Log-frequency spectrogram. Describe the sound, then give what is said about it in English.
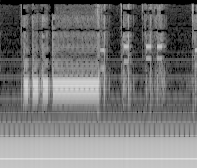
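Telephone keypad tones dialing a fax-back line on a three-way call: three quick beeps, one long held tone, then a few more scattered beeps, clear and with no talk. “I might have to pick up the receiver when I enter in the numbers”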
